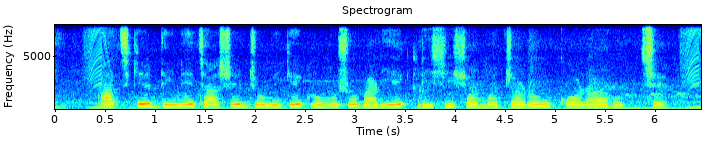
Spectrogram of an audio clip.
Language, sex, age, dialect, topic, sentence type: Bengali, female, 25-30, Standard Colloquial, agriculture, statement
